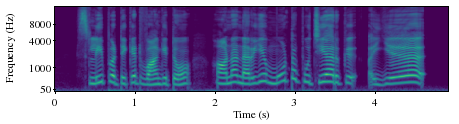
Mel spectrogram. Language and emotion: Tamil, disgusted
